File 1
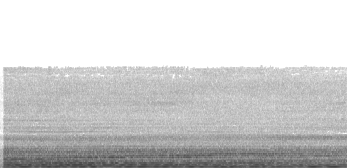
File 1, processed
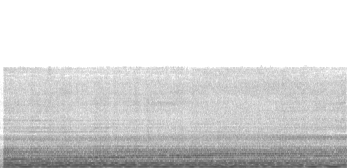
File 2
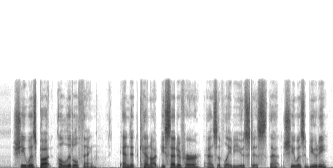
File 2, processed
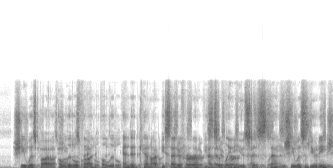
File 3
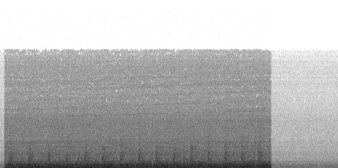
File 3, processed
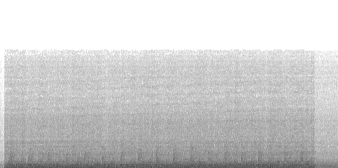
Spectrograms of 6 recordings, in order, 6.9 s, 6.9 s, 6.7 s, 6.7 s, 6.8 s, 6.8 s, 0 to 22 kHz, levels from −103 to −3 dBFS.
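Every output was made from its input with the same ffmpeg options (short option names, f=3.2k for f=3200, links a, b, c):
-af "aecho=1:1:47|159|431|851|870:0.237|0.133|0.141|0.224|0.2,areverse,acompressor=threshold=-31dB:ratio=16,areverse,volume=-4dB"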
